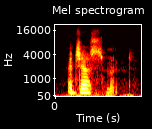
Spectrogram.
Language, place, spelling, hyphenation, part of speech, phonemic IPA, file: English, California, adjustment, a‧djust‧ment, noun, /əˈd͡ʒʌst.mənt/, En-us-adjustment.ogg
- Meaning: 1. The action of adjusting something 2. The result of adjusting something; a small change; a minor correction; a modification or alteration 3. The settling or balancing of a financial account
